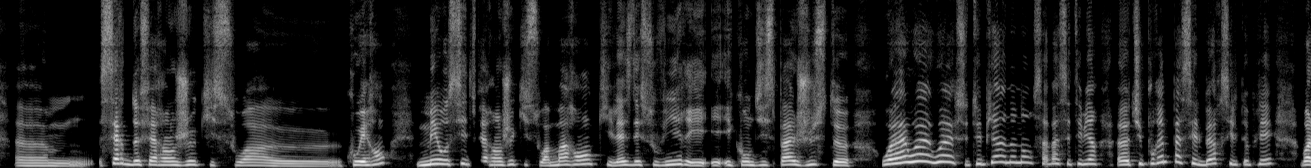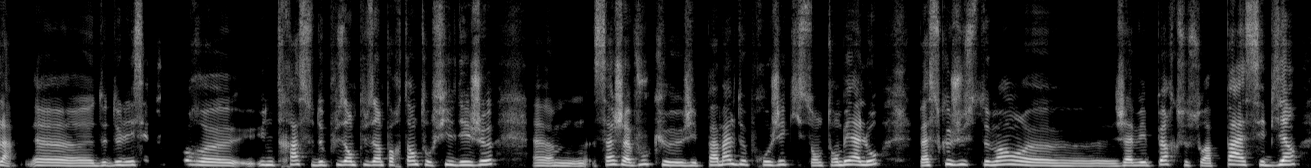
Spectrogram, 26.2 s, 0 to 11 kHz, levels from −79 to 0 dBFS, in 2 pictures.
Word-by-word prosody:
hem: 175 -2 -4
certes 305 -5 +4
de 245 - +5
faire 235 -2 +2
un 225 0 +3
jeu 230 +3 +1
qui 230 -2 -10
soit, 195 -1 -3
heu, 150 -2 -4
cohérent, 225 +9 +5 0.3
mais 245 +7 +6
aussi 275 +2 +1
de 255 - -11
faire 235 -2 -2
un 225 - +3
jeu 250 +3 -2
qui 240 -2 -12
soit 190 -3 -1
marrant, 245 +6 +2
qui 275 -6 -8
laisse 220 +3 +2
des 230 - +1
souvenirs 235 +3 0
et 190 -2 +4
et 370 +1 -2
et - - -1
qu'on 220 +2 +1
dise 210 0 -3
pas 245 +1 +5
juste, 240 +2 -2
heu: 200 -3 +6 0.3
«Ouais, 285 +4 +7
ouais, 420 +4 +6
ouais, 420 +1 +4
c'était 230 +1 -4
bien. 390 +10 -2
Non, 385 - -2
non, 380 -1 -3
ça 340 - -7
va, 310 - -2
c'était 285 -1 -5
bien. 280 0 +1 0.2
Heu 245 0 +5
tu 280 +4 -1
pourrais 310 +7 -1
me 415 - -8
passer 395 -6 -1
le 240 - -2
beurre, 290 +6 0
s'il 285 -5 -4
te 245 - -5
plaît?» 275 +5 -4 0.3
Voilà, 230 -3 +4 0.2
heu, 180 -4 0
de 185 +3 -5
de 205 +4 -3
laisser 225 +4 -3 0.4
toujours, 240 -4 -1
heu, 195 -3 +1
u 300 -3 -8
une 225 -1 0
trace 250 -1 -2
de 215 +2 -1
plus 230 +3 -2
en 225 -1 +2
plus 225 0 -6
importante 225 +3 -1
au 215 - 0
fil 235 +1 -1
des 215 +1 +2
jeux, 245 +5 +2 0.4
hem, 170 -2 -3
ça, 240 +10 0
j'avoue 250 +1 +2
que 200 -7 -1
j'ai 180 0 -3
pas 215 +5 0
mal 265 +2 +2
de 250 - 0
projets 225 +1 -3
qui 245 - -11
sont 190 0 -5
tombés 210 +6 +1
à 240 - +5
l'eau 245 +5 +1 0.4
parce 200 +1 0
que 275 - +1
justement, 245 0 +1
heu, 170 -4 -2
j'avais 190 +4 +1
peur 255 +8 0
que - - -13
ce 210 - -7
soit 170 -3 -4
pas 260 - +6
assez 230 -1 0
bien, 245 +7 +3
225 Hz, 220 wpm, -20 LUFS, 195-255 Hz, 0.4 s, Ouais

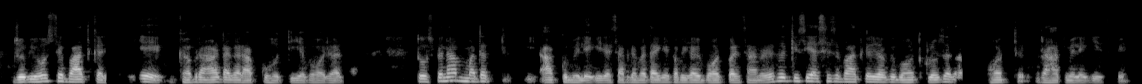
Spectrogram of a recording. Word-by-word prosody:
जो 115 +1 +9
भी 120 - +3
हो, 125 - +6
उससे 150 +1 +2
बात 120 0 +5
करके, 405 -7 +1 0.2
घबराहट 110 +1 +1
अगर 105 -1 +2
आपको 95 +1 -2
होती 95 0 -5
है 95 - -1
बहुत 90 -1 -4
ज़्यादा, 90 -2 -5 0.6
तो 135 - +4
उसपे 130 +5 0
ना 175 +2 +3
मदद 145 -3 0 0.5
आपको 105 +1 0
मिलेगी। 95 -2 0
जैसे 95 +1 -1
आपने 105 0 -3
बताया 100 +1 +2
कि 105 - -1
कभी-कभी 100 0 +1
बहुत 100 0 -1
परेशान 95 0 -1
हो - - -3
रहे 115 - +1
हैं, 165 - +3
तो 160 - -3
किसी 150 0 0
ऐसे 145 +1 -2
से 140 - -3
बात 125 -2 0
करें, 125 - +3
जो 115 - +6
आपके 115 +1 +1
बहुत 110 +1 -1
क्लोज़ 110 +3 +2
हैं, 120 - +2
तो - - -4
आपको 100 - -21
बहुत 105 0 -3
राहत 95 -1 -2
मिलेगी 90 -1 -2
इसपे। - - -11
105 Hz, 240 wpm, -23 LUFS, 100-125 Hz, 0.6 s, जो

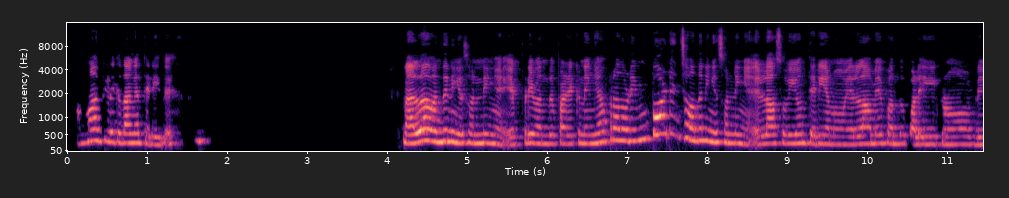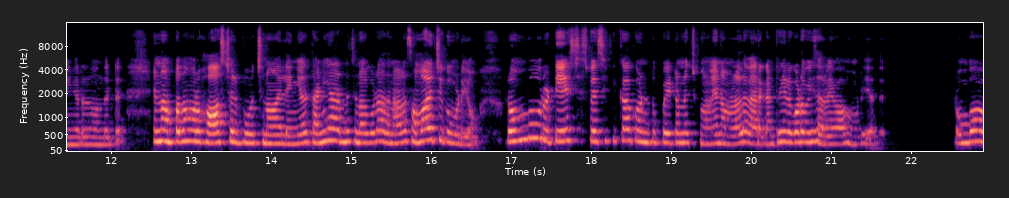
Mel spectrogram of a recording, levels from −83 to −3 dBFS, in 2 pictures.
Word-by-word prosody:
அம்மாக்களுக்கு 300 +1 -2
தாங்க 265 0 +1
தெரியுது. 220 +2 -7 3.0
நல்லா 265 +6 +7
வந்து 295 +1 +3
நீங்க 270 -3 +1
சொன்னீங்க. 250 -1 -2 0.2
எப்டி 220 +5 -5
வந்து 240 0 -6
பழகுனீங்க? 245 +1 -3
அப்பறம் 335 +4 -2
அதோட 325 -1 0
இம்பார்ட்டன்ஸ - - +4
வந்து 335 0 0
நீங்க 295 -3 +1
சொன்னிங்க. 255 -3 -4
"எல்லா 240 +2 -1
சுவையும் 250 0 -4
தெரியணும். 230 -2 -6
எல்லாமே 235 +1 -3
வந்து 235 0 -7
பழகிக்கணும்." 220 0 -6
அப்டிங்குறது 215 0 -8
வந்துட்டு, 210 +8 -9 0.4
ஏன்னா 310 +1 +6
அப்ப 295 0 +4
தான் 315 0 +2
ஒரு 300 - +5
ஹாஸ்டல் 275 +1 +6
போச்சுனா, 260 -1 0
இல்ல 245 -1 -4
எங்கயாவது 270 +4 -1
தனியா 310 +5 +2
இருந்துச்சுன்னா 290 -2 +1
கூட 305 +2 -1
அதனால 265 +2 -1
சமாளிச்சுக்க 320 +1 +3
முடியும். 235 - -8 0.4
ரொம்ப 345 +5 +2
ஒரு 325 -3 +1
டேஸ்ட் 325 +2 +4
ஸ்பெசிஃபிக்கா 310 +2 0
கொண்டுட்டு 280 -2 -1
போயிட்டோனு 270 0 0
வச்சுக்கோங்களேன், 250 -2 -4
நம்மளால 240 +5 -1
வேற 230 - 0
கண்ட்ரியில 285 +5 0
கூட 290 - +4
போய் 295 +1 0
சர்வைவ் 230 0 -3
ஆக 260 - -5
முடியாது. 280 +4 -10 1.0
ரொம்ப 265 +3 +1
270 Hz, 140 wpm, -24 LUFS, 240-300 Hz, 3.0 s, நல்லா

